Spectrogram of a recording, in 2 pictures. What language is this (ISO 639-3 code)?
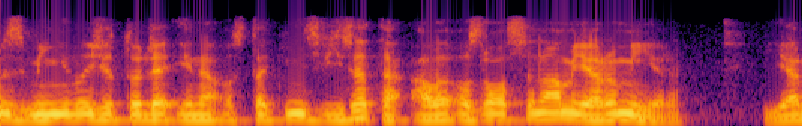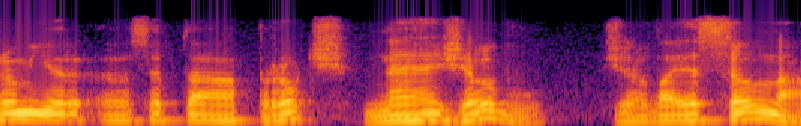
ces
